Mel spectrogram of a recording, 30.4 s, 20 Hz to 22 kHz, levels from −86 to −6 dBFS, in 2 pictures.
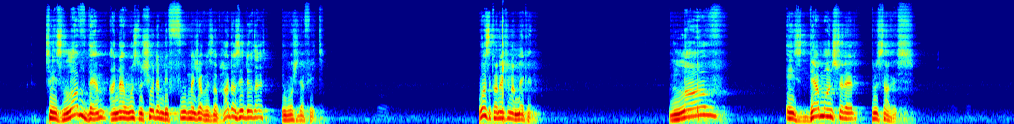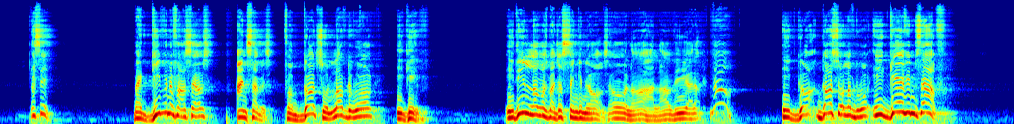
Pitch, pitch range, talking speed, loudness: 150 Hz, 130-190 Hz, 150 wpm, -18 LUFS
